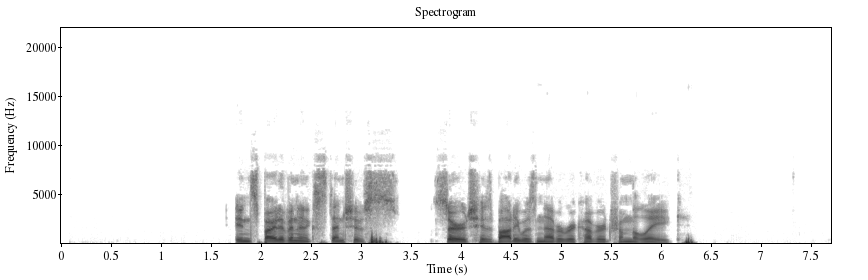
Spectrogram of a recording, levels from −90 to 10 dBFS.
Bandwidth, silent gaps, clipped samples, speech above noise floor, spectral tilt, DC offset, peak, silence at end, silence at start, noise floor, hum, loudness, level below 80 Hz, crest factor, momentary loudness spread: 9.4 kHz; none; under 0.1%; 63 dB; -5 dB/octave; under 0.1%; 0 dBFS; 1.4 s; 1.75 s; -82 dBFS; none; -20 LUFS; -42 dBFS; 22 dB; 10 LU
